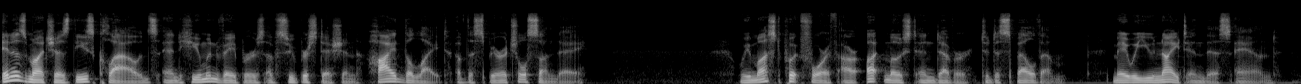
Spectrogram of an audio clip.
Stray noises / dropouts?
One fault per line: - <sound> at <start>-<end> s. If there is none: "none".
none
